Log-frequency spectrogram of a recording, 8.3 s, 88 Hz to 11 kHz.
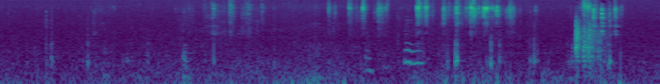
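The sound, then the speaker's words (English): Eight dice clatter together in a damage roll during a tabletop role-playing game, a busy run of many sharp rattling clicks and knocks over a few seconds. “Roll 8 damage dice.”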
